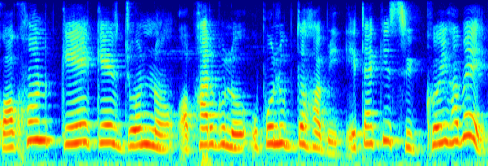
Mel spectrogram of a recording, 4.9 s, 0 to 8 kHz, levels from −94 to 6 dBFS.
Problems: none marked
